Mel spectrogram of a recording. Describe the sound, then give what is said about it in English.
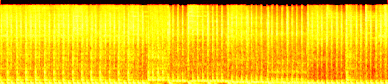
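A loud, dense drum kit recording with rapid, driving kick hits pounding in a steady pattern and sharp snare cracks cutting through, heavy, with no voices. “Like I get awesome. so many comments on the kick and snare.”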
